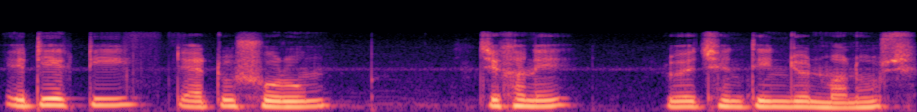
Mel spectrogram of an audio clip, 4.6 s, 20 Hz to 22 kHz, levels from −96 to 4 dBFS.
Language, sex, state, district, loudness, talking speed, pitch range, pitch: Bengali, male, West Bengal, Cooch Behar, -15 LUFS, 105 wpm, 160-200 Hz, 175 Hz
